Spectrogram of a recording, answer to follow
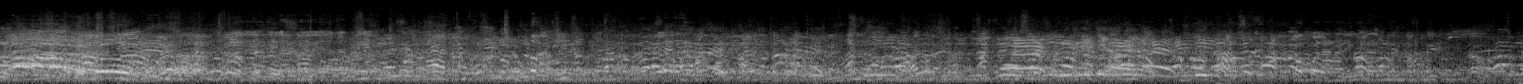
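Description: Crowd chatter at a rugby match: many voices talking and calling out over one another, with no single voice standing out.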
